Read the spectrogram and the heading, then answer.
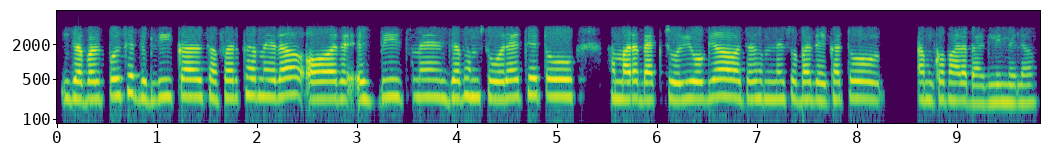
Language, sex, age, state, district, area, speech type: Hindi, female, 30-45, Madhya Pradesh, Jabalpur, urban, conversation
